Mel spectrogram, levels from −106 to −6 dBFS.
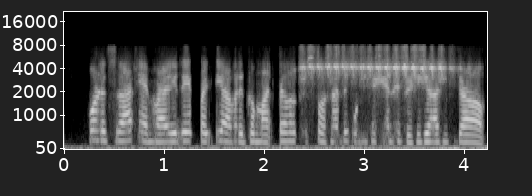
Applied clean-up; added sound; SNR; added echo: neural diffusion model UNIVERSE++.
